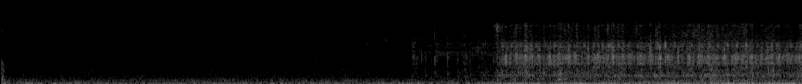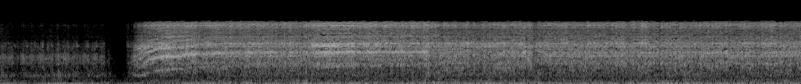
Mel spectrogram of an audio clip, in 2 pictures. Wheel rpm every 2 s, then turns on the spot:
0, 0, 10, 20, 60, 220, 240, 230.
4-8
